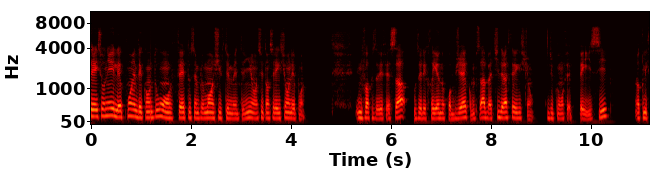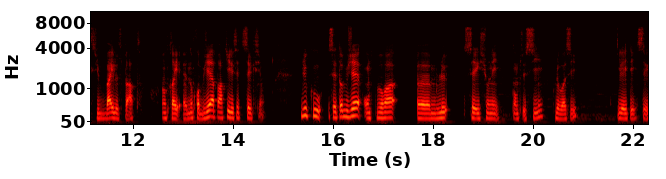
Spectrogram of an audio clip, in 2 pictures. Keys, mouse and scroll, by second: 9.6 p, 14.9 Tab, 15.9 right click, 16.6 right click, 18.6 g.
